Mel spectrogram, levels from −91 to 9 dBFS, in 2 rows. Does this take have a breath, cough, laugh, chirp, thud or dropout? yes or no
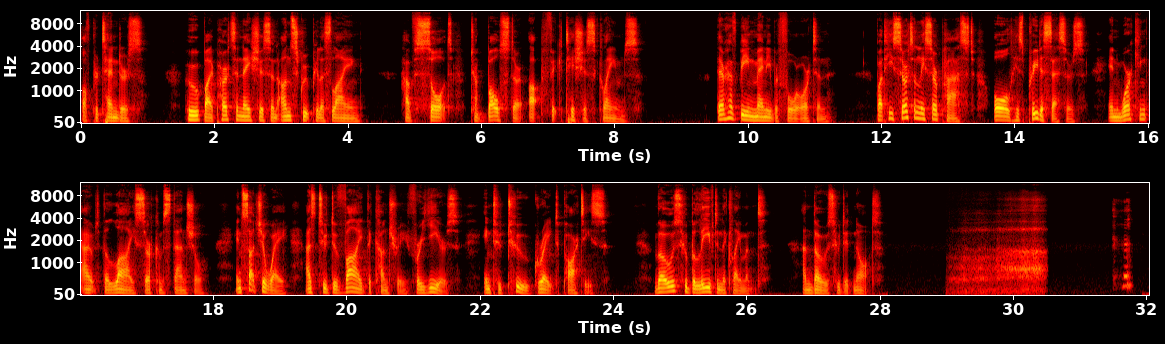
yes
